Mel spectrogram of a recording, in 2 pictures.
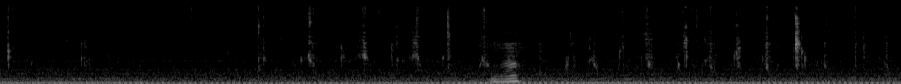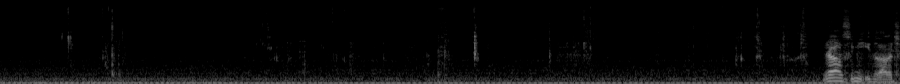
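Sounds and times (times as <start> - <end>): person chewing with mouth clicks: 0.0 - 9.0, 9.6 - 10.4, 11.5 - 17.2
low hum: 0.0 - 18.0.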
